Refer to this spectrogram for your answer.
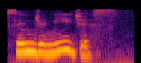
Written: syngenesious

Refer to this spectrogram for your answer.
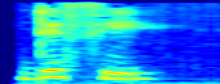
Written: diffy

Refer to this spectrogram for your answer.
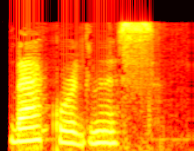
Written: backwardness

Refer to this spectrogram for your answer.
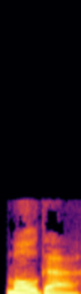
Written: mulga

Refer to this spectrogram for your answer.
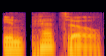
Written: in petto

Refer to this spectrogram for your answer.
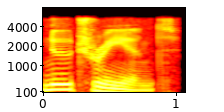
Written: nutrient

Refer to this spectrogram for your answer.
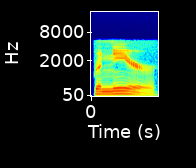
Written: Rainier III

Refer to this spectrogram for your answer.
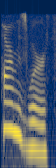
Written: Harmsworth

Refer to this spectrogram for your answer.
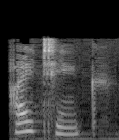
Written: Haitink

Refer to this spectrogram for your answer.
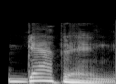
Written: gapping

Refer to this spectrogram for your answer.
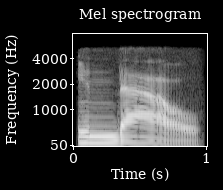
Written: endow

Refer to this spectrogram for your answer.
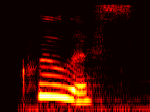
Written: cluelessly

